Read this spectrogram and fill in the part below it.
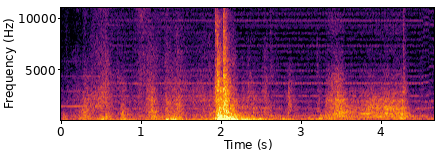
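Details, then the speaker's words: Fisher & Paykel dryer after a right-side drum bearing replacement that fixed the squealing: a solid thunk as the drum closes, then soft, even whirring with no squeal or grinding, running smoother than when new. "hear the drum closing there you go nice and quiet running smoother than it has since it was brand new"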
